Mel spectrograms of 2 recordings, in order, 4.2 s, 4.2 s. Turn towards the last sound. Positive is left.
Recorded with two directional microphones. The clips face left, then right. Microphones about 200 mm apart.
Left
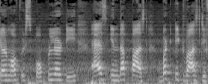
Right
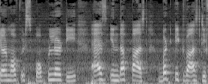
turn(degrees=-30)  # may be behind; listen again after turning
